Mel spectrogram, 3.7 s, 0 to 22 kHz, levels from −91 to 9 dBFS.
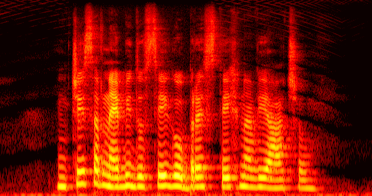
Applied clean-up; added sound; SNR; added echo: neural mask model Resemble Enhance denoiser.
